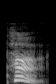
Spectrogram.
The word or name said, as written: pas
